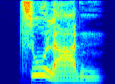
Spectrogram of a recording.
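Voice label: "zuladen", German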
